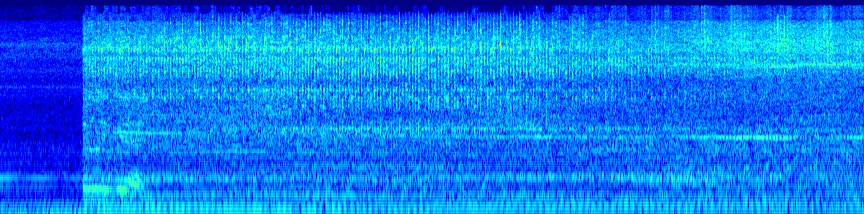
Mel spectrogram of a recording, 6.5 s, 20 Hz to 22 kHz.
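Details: BMW E90 335i with the N54 after reconnecting the vacuum lines and clearing faults, so the low-pressure fuel sensor code is gone: engine catches after a short crank and settles into a steady, even idle with no stumble or misfire. Normal idle.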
